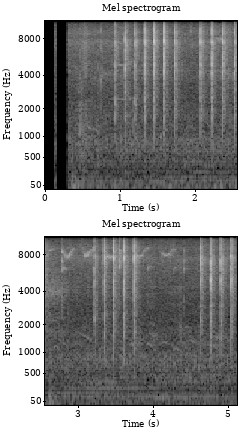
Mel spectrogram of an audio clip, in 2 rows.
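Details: Japanese pygmy woodpecker drumming at Tataranuma Park, Tatebayashi, Gunma, Japan, on 16 February 2016: sharp, dry, clicky taps in short irregular bursts of three to six strikes, separated by brief pauses, over a faint low background rumble.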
